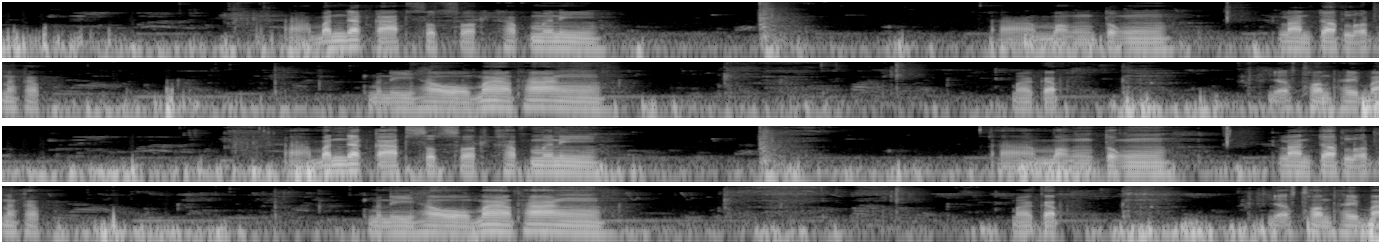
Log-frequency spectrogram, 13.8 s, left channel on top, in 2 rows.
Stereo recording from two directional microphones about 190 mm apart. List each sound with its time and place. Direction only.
1.4 s speech: 10° right (ahead or behind)
3.8 s sliding door: 40° left (ahead or behind)
4.9 s speech: 10° right (ahead or behind)
8.7 s speech: 10° right (ahead or behind)
11.9 s speech: 10° right (ahead or behind)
